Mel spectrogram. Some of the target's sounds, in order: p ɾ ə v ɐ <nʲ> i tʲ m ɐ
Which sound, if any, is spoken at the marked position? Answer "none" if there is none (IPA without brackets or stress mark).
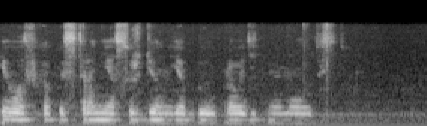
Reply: dʲ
